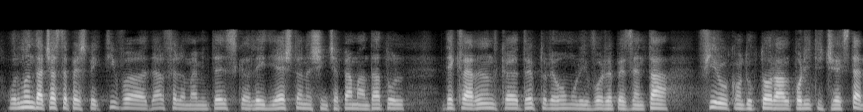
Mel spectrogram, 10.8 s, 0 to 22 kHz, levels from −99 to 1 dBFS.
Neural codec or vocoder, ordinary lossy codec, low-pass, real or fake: codec, 24 kHz, 0.9 kbps, DualCodec; MP3, 64 kbps; 7.2 kHz; fake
